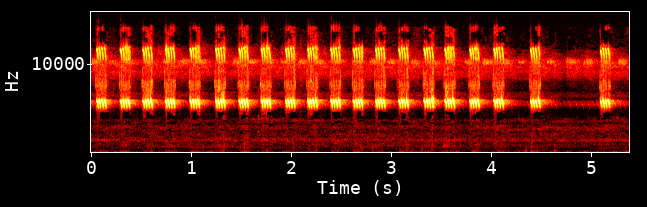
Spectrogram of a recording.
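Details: Jangkrik chirping for masteran of cage birds: loud, sharp high chirps at an even quick pace, slowing into a couple of isolated chirps and near silence toward the end.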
